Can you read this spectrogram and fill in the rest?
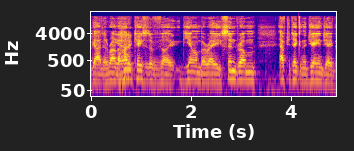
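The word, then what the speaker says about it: Guillain-Barré: Guillain Barre. – Yeah, it's in French. It'd be Guillain Barre.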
